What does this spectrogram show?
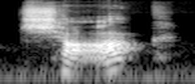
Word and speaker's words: chalk: that silent l and silent l follows vowels a o and u and when that happens the l is silent so we have words like calf salmon chalk and yolk do you hear how we never heard the l sounds in those and when we check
